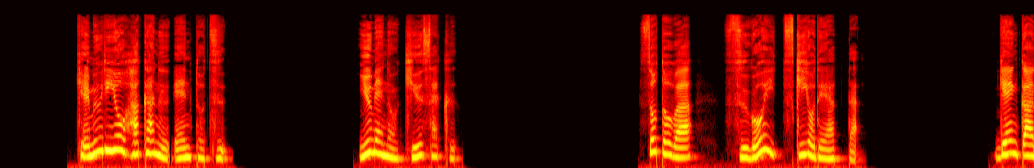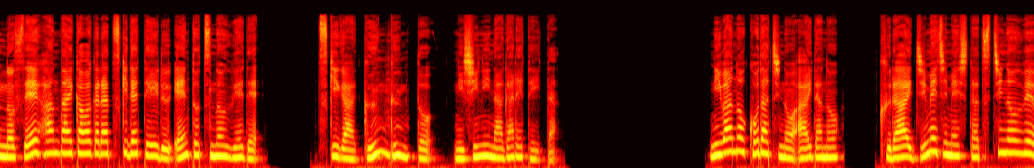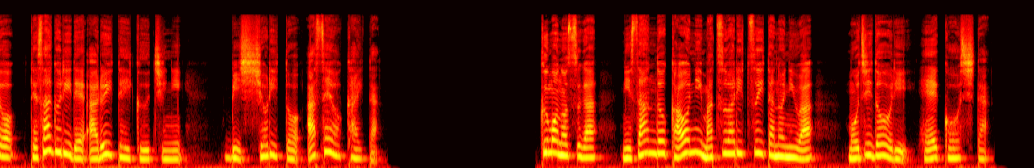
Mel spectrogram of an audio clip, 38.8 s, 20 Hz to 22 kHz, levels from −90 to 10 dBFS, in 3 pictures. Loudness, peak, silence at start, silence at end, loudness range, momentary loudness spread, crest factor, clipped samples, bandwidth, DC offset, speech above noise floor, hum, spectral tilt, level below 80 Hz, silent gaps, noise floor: -17 LUFS; 0 dBFS; 0.95 s; 0.6 s; 5 LU; 11 LU; 18 dB; under 0.1%; 16 kHz; under 0.1%; over 73 dB; 60 Hz at -50 dBFS; -4.5 dB/octave; -52 dBFS; none; under -90 dBFS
